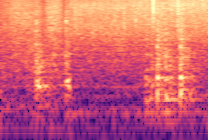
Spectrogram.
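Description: A metal pot lid clatters.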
